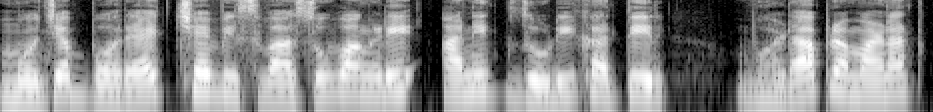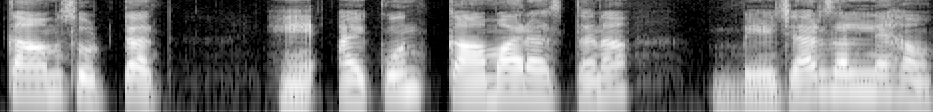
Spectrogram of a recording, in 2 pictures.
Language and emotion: Goan Konkani, sad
